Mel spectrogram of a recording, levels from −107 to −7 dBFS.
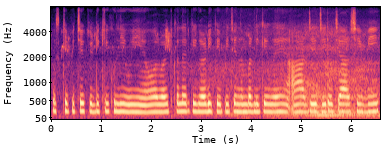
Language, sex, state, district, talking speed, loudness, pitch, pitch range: Hindi, female, Rajasthan, Barmer, 200 wpm, -14 LUFS, 205 Hz, 200-215 Hz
